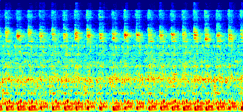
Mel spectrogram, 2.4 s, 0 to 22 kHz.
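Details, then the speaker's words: Honda Biz C100 single-cylinder engine just rebuilt, first start, idle set very low: even putter, about seven pulses a second, steady and free of knocks or rattles; normal idle. "Aparentemente no hay ruido que vamos acelerar un poquito est quedó muy baja"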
